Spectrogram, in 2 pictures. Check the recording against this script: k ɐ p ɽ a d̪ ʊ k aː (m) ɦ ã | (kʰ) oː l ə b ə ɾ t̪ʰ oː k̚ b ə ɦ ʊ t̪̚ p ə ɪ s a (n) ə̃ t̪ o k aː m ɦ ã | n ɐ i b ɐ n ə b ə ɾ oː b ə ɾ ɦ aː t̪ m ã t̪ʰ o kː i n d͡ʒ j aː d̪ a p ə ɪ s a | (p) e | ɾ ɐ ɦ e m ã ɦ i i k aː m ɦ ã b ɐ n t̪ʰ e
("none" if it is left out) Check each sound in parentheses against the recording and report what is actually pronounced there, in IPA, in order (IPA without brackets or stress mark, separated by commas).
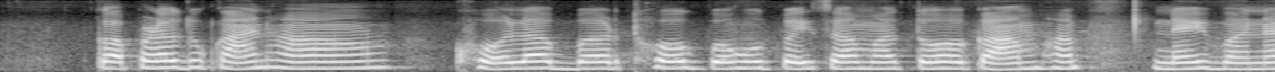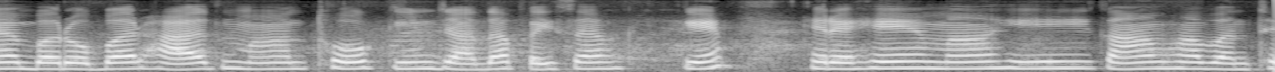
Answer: n, kʰ, m, k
